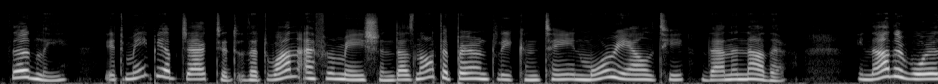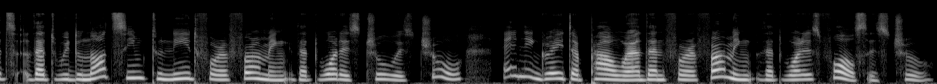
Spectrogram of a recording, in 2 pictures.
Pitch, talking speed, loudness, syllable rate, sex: 245 Hz, 145 wpm, -19 LUFS, 4.2 syllables/s, female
